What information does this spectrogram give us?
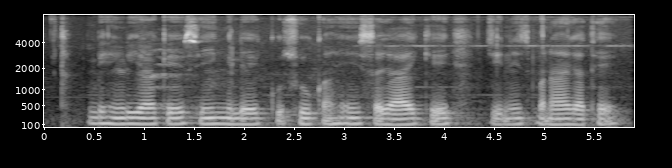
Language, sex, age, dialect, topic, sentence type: Chhattisgarhi, male, 18-24, Western/Budati/Khatahi, agriculture, statement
